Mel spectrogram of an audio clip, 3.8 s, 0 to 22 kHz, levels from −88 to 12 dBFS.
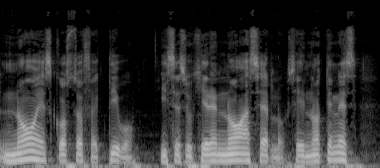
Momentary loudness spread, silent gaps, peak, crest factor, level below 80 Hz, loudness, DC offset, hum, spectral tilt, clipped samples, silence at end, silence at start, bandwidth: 9 LU; none; -4 dBFS; 16 dB; -34 dBFS; -21 LUFS; under 0.1%; none; -6.5 dB/octave; under 0.1%; 0.15 s; 0 s; 12.5 kHz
